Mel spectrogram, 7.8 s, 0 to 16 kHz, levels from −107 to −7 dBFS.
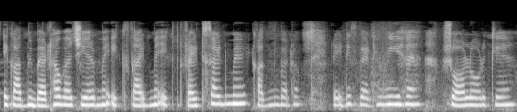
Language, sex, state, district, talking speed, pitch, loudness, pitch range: Hindi, female, Punjab, Kapurthala, 185 wpm, 240 Hz, -15 LUFS, 230-255 Hz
